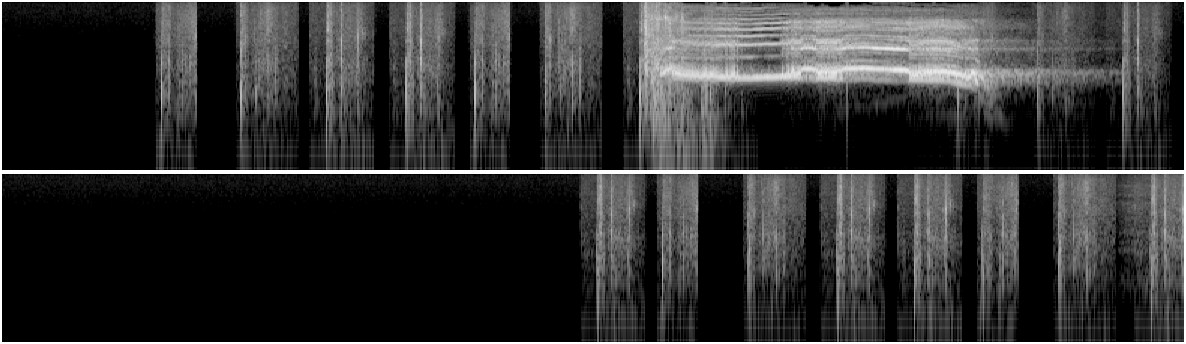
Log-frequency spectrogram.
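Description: Footsteps climb stairs at a steady pace.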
